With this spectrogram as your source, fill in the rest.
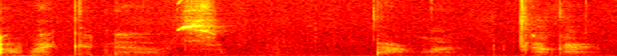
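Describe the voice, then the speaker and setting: Someone whispers at a fairly slow pace in a relaxed tone. Noticeable background noise runs underneath. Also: woman. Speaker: ASMR creator. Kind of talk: whispered ASMR ramble for sleep. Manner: whispered, soft, relaxed, chatty.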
